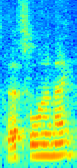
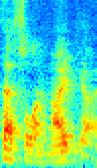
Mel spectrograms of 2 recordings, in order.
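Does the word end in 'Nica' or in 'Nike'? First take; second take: Nike; Nica. First: The word ends with a 'Nike' sound. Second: The word ends with a plain 'nica' sound. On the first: The speaker calls it right. "it's Thessalonica. And that's the way they'll pronounce it" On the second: The speaker calls it wrong. "it's not Thessalonica"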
